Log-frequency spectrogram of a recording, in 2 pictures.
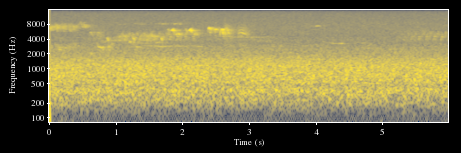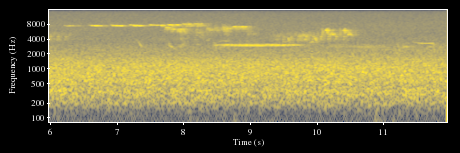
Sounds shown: Chestnut-backed Chickadee call, Golden-crowned Kinglet song, Hermit Thrush song, Western Tanager song, Dark-eyed Junco song, warbler song, Varied Thrush song

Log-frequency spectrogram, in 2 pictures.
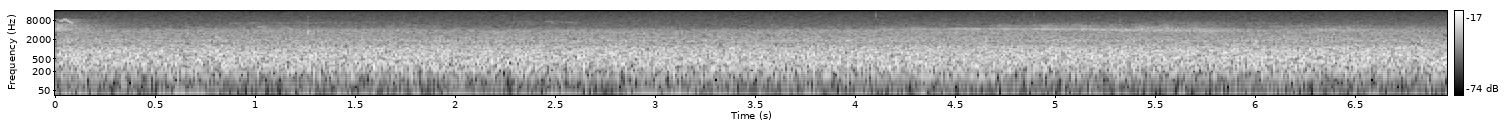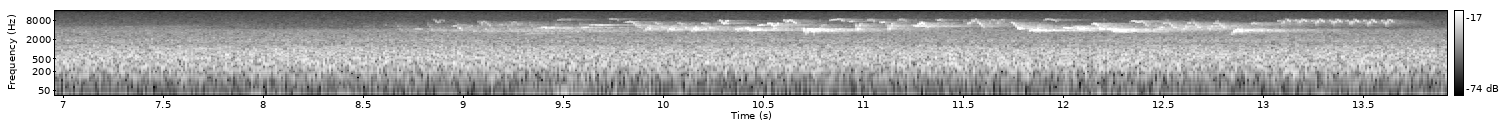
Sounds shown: Chestnut-backed Chickadee call, Pacific Wren song, Orange-crowned Warbler song

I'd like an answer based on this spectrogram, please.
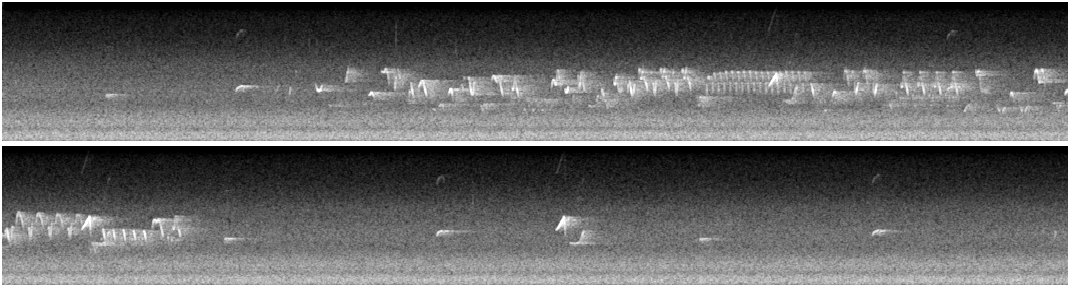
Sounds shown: Pacific Wren song, Pacific-slope Flycatcher call, Pacific-slope Flycatcher song

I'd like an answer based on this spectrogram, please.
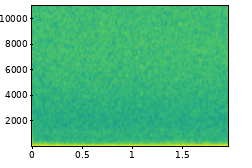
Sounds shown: airplane

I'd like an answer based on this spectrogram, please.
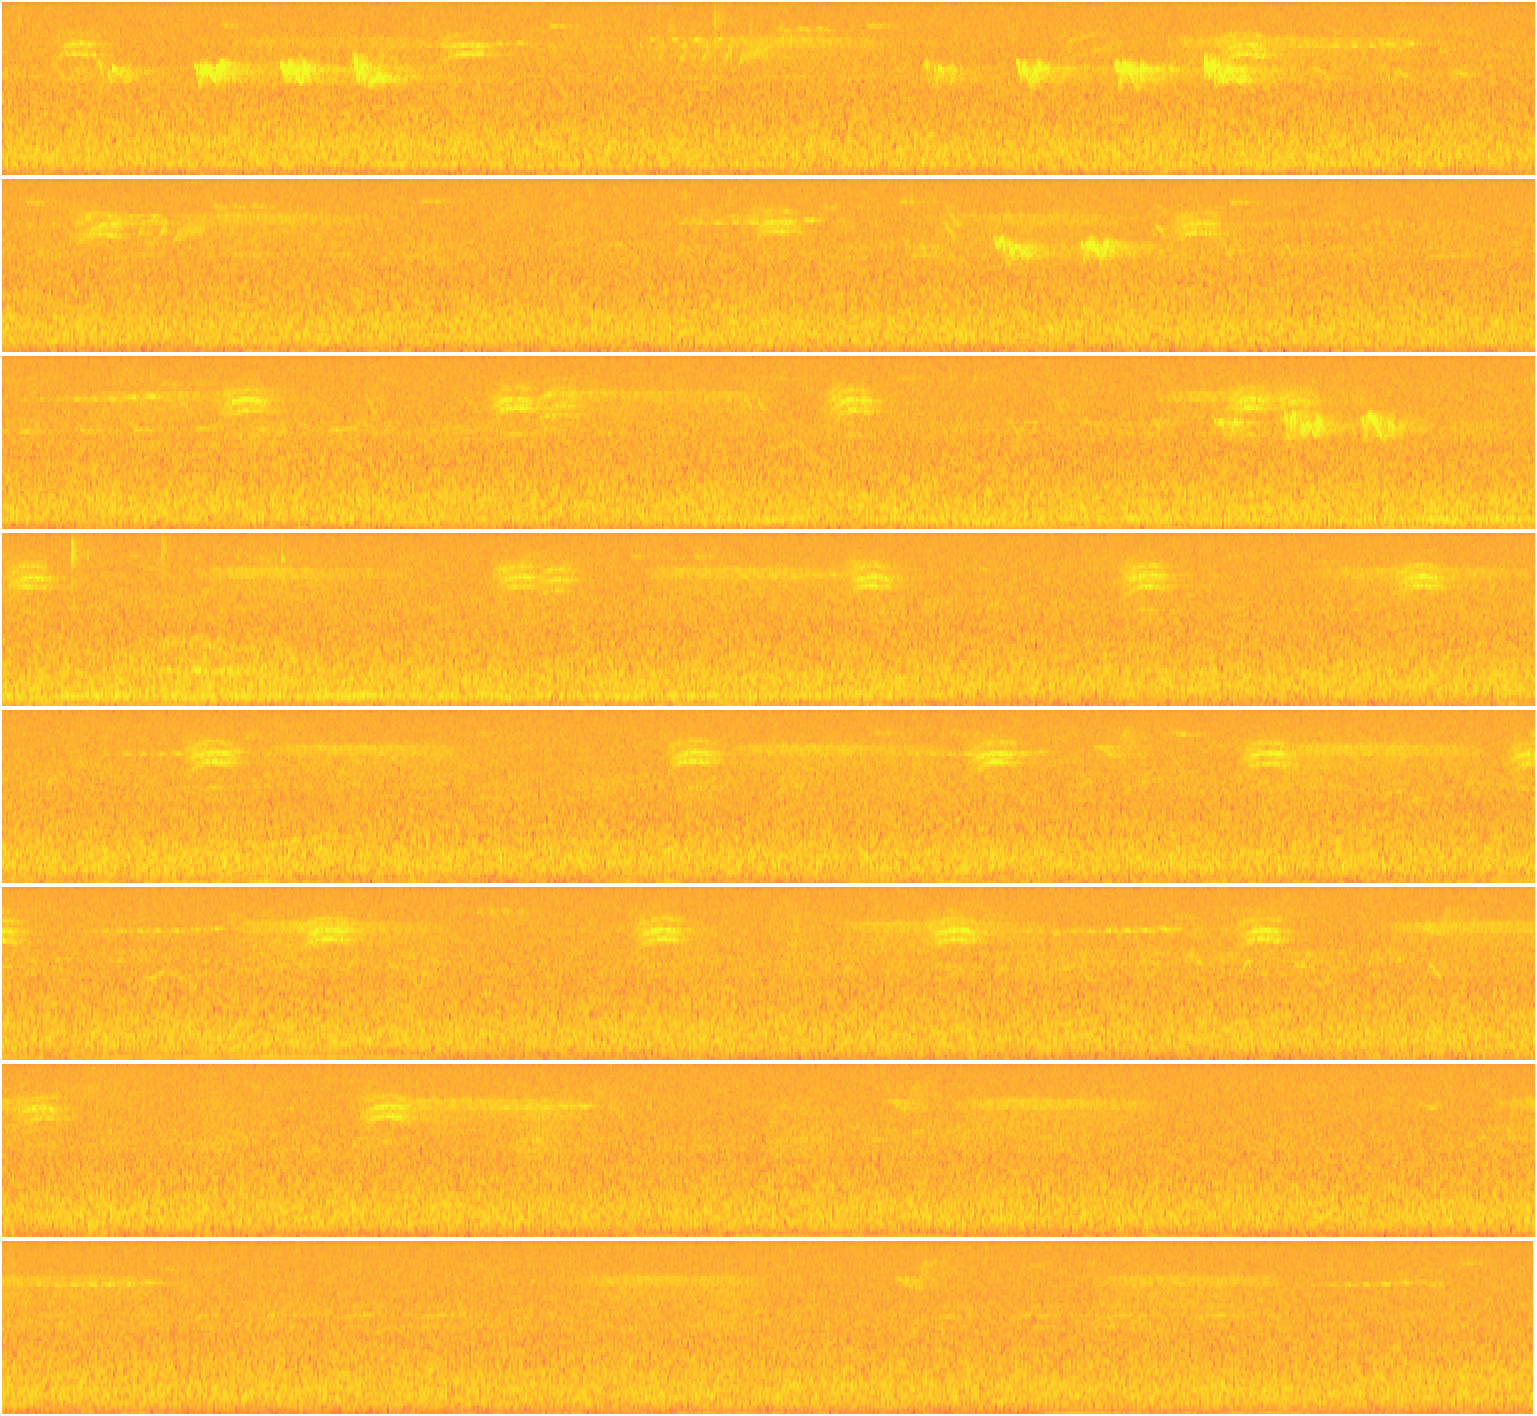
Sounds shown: Red-breasted Nuthatch song, Wild Turkey song, Western Tanager song, Pacific-slope Flycatcher call, Hermit Thrush call, Dark-eyed Junco song, warbler song

